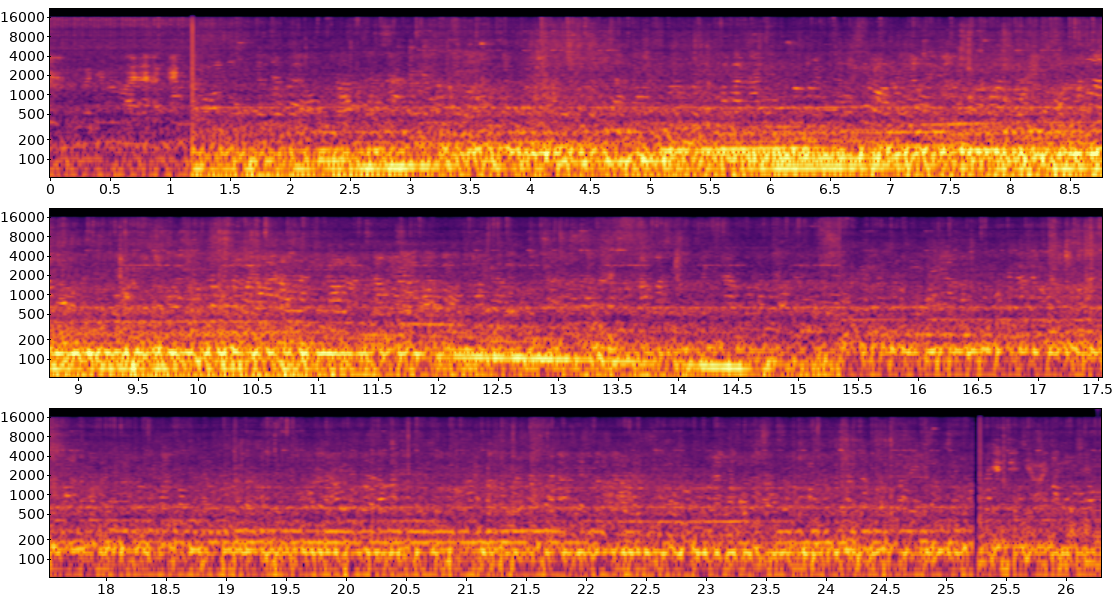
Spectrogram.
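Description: City bus heard from inside the passenger cabin: engine and road rumble rise sharply about a second in as the bus gets moving, then run on as a heavy low drone with a steady hum.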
